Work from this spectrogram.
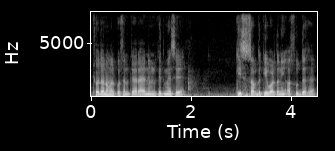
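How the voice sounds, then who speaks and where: A man's voice: mid-range voice, fairly even intonation, a little fast, dark tone. A male teacher working through exam questions one by one, often repeating answers and checking with "theek hai". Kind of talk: exam answer walkthrough lesson.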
